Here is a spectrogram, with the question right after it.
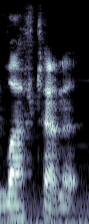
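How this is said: It is said the British way.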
